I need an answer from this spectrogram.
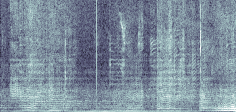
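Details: Mandaçaia stingless bees flying, a steady droning buzz with a low fundamental and layered overtones, its pitch wavering slightly while several bees hum at once; a low rumble sits underneath.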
